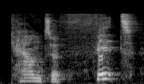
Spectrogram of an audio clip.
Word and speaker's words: counterfeit: it is sometimes possible so counterfeit that e and I is the I and Sovereign counterfeit and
